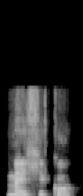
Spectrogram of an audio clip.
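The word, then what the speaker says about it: México: В деяких мексиканських назвах або мексиканських словах можна почути як звук х. Наприклад, мехіко, мехікано. Оахака.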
